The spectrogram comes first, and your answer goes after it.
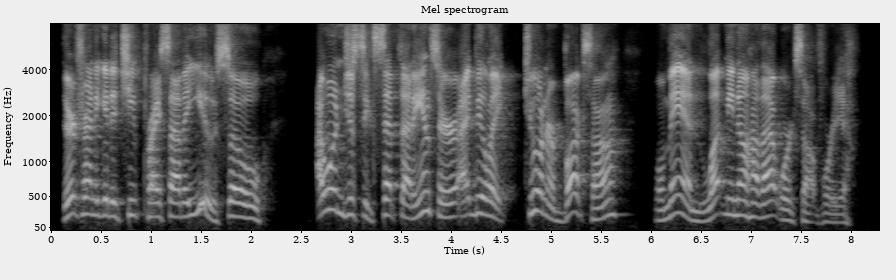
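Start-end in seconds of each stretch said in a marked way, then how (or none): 4.8-8.1 play-acted condescending, patronizing tone. Speaker acts out answering a lowball price offer, condescending tone. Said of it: "almost a condescending tone".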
